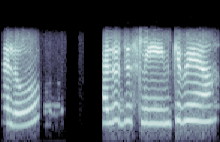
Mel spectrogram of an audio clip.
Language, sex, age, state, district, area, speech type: Punjabi, female, 18-30, Punjab, Amritsar, urban, conversation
